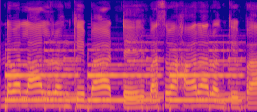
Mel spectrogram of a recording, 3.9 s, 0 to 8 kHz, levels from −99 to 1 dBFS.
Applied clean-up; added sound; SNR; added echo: none; Electric guitar; 0 dB; none.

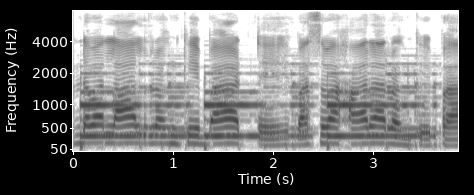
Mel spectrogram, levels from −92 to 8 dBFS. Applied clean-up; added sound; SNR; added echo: neural mask model RNNoise.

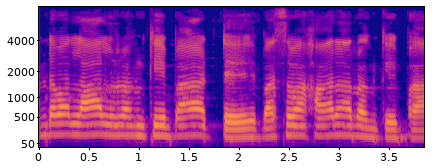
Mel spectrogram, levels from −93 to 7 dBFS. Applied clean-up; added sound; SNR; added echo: neural mask model DeepFilterNet 3.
